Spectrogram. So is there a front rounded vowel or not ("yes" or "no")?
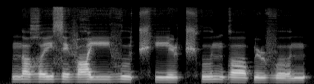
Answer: yes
